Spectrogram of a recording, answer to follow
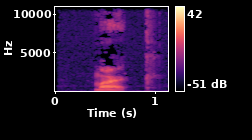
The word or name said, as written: Mark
